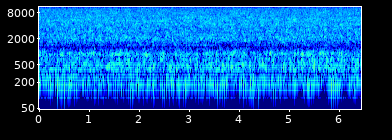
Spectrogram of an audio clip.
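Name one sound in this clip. A young woman speaks quietly and calmly close by.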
